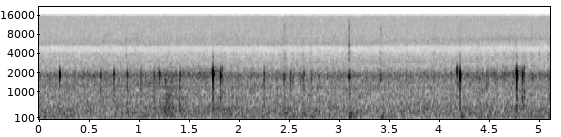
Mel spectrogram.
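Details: Dell Precision M3800 laptop with SSD, plugged in: faint static hiss and crackles from under it near the power adapter plug during SSD access. Pitch varies with screen brightness, it stops when unplugged and occurs with or without Windows booted; cause not pinned down.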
